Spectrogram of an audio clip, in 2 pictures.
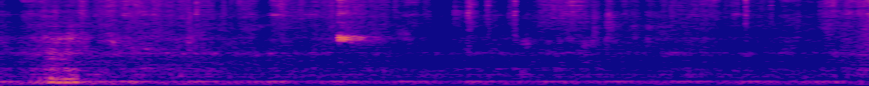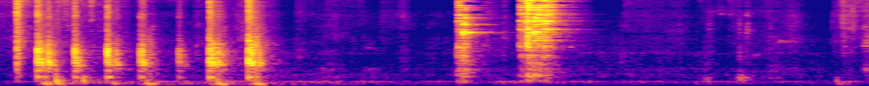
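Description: Metal seasoning shaker being shaken and knocked over a mixing bowl: a quick run of sharp metallic clinks about halfway through, then two more single clinks.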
